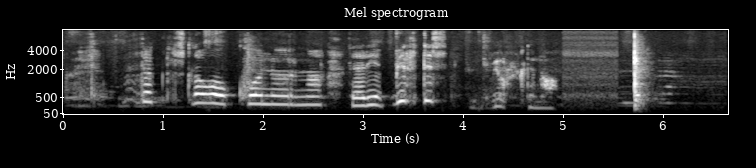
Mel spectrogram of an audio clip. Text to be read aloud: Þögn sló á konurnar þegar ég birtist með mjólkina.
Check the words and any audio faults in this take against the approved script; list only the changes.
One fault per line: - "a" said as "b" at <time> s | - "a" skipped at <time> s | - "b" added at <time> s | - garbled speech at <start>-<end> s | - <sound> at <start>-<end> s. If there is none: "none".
none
